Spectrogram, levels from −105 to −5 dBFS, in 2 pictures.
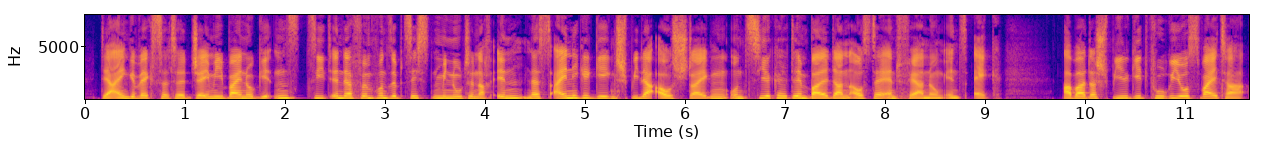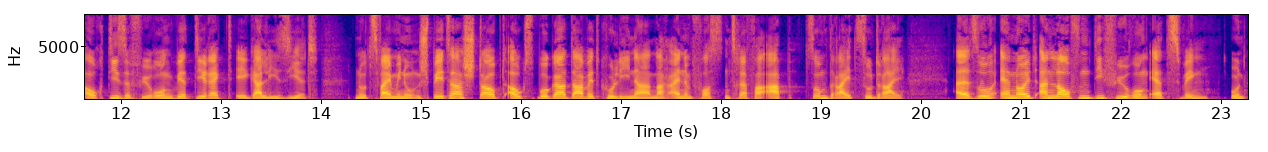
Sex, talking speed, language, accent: male, 155 wpm, German, German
